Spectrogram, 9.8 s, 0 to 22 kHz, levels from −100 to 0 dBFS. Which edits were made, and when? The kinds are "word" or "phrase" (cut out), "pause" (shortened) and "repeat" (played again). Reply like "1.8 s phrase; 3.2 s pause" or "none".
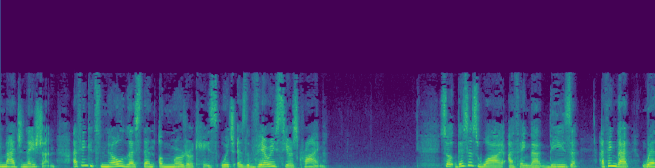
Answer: none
